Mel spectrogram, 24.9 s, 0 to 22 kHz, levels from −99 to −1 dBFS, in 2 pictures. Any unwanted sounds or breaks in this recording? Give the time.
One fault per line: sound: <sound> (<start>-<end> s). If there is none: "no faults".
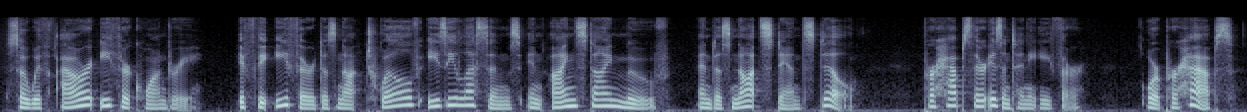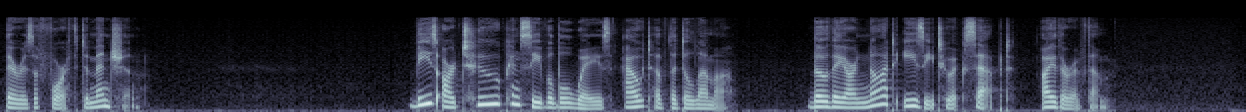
no faults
